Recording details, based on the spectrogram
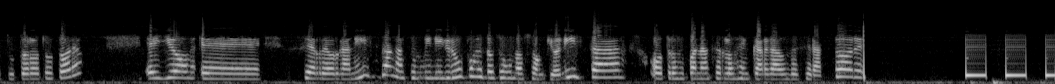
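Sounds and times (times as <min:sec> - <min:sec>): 
speech: 0:00.1 - 0:08.8
electronic telephone beeps of a dropped phone line: 0:09.7 - 0:10.5.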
